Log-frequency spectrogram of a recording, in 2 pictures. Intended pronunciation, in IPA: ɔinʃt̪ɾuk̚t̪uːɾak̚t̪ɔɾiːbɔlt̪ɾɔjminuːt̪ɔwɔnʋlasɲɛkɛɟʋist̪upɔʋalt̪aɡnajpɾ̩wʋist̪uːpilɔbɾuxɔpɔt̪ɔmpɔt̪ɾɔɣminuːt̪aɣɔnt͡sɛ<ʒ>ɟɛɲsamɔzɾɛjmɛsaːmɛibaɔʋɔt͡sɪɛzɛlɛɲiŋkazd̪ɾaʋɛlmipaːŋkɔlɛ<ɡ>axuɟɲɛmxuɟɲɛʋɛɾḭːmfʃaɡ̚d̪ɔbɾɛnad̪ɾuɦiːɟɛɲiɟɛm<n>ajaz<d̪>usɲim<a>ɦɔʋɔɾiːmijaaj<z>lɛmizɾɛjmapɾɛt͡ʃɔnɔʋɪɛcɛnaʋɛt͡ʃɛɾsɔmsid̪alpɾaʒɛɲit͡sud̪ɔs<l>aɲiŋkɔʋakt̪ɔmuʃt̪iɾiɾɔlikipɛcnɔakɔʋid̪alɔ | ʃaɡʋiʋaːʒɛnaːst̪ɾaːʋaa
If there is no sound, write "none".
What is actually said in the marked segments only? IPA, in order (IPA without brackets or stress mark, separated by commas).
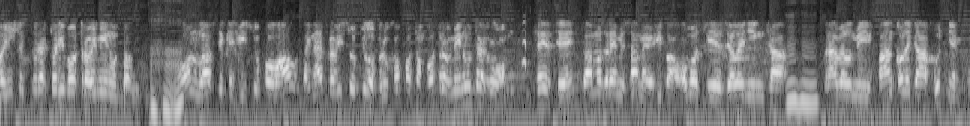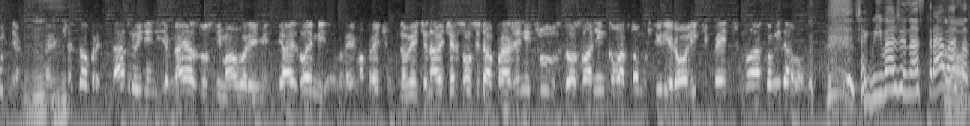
z, ɡ, n, d̪, a, z, l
